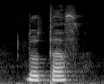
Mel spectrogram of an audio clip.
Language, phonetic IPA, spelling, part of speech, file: Czech, [ˈdotas], dotaz, noun, Cs-dotaz.ogg
- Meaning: 1. inquiry, enquiry (request for information) 2. query (databases)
